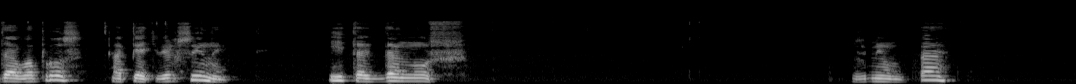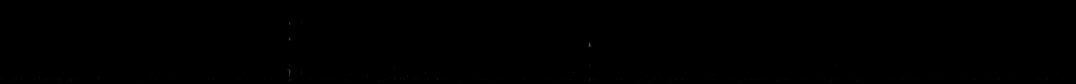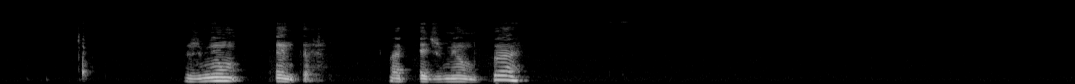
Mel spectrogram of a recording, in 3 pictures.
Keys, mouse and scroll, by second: 0.4 middle click, 1.7 click, 2.3 middle click, 4.5 middle click, 6.9 click, 8.4 k, 14.2 middle click, 26.3 k.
